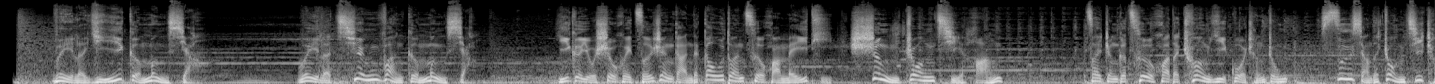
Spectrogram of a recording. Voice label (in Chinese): 男 专题; 百饰婚礼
